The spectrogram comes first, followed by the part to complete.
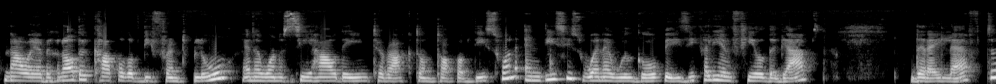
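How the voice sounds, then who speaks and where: An Italian-accented woman teaching an art tutorial, chatty and encouraging as she works. Her voice sits low and has a husky, breathy edge. She thinks aloud between strokes. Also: moderate pace, darkish tone, rough recording. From Italy.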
